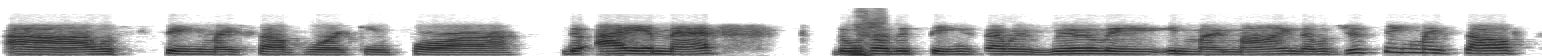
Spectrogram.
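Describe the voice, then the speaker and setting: A woman from Cameroon speaks as an interview guest in a low voice. The sound is thin and narrow like a call, with very little room in it. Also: moderate pace, dry recording. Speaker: interview guest, financial services professional. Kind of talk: conversational interview answers.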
